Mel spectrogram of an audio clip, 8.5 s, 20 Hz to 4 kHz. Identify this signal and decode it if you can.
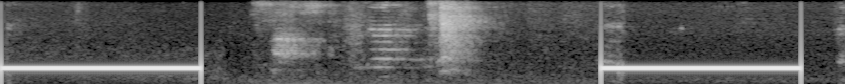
Ringback tone (North America), 440 + 480 Hz.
